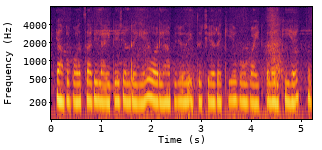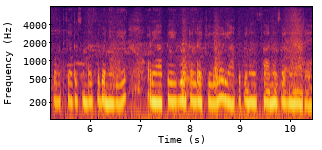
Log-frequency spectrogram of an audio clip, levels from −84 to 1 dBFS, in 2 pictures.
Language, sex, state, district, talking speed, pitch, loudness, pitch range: Hindi, female, Uttar Pradesh, Deoria, 280 wpm, 205 Hz, -14 LUFS, 200-215 Hz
